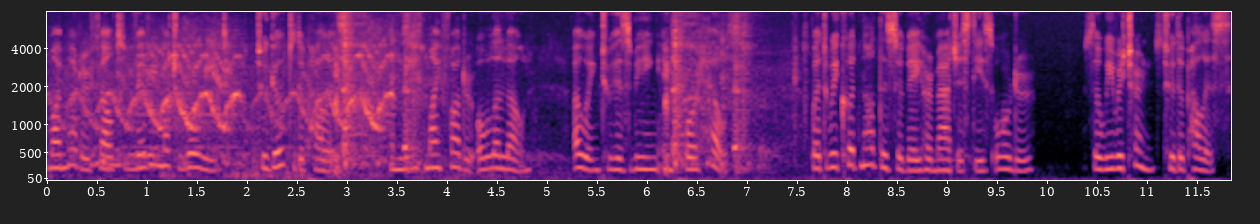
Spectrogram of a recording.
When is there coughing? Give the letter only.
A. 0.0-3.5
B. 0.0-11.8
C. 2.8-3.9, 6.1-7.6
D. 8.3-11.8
C.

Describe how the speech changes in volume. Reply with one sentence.
The loudness of the speech stays about the same.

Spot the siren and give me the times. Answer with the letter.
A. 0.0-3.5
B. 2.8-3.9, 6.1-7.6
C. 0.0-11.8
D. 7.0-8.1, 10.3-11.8
A.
